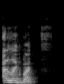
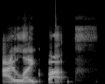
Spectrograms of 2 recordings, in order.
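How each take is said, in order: First: "I like bugs" rushed as one word, no pauses; too fast, no spaces between words; run together too fast. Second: "I like bugs" said slowly, each word given its room; careful slow reading; slow and spaced. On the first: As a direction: squash the words together with no breaths. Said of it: "I would have to read it like this". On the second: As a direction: read it slowly with a small gap between words. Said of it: "my sentence should say". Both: Shown as a demonstration.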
